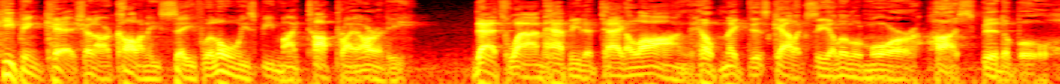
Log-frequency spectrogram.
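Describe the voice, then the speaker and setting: Using a put-on character voice, a man speaks at a moderate pace. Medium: video game. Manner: gruff, blunt.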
